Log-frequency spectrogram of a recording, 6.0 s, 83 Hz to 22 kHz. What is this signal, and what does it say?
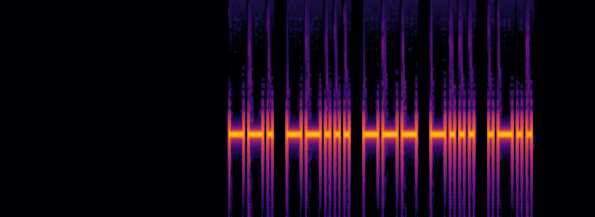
Morse code, heard as a keyed tone, about 25 wpm, 700 Hz. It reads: G7OBL
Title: DXCC-100 Call Signs - 5 Characters - Repeated 3x - 25wpm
